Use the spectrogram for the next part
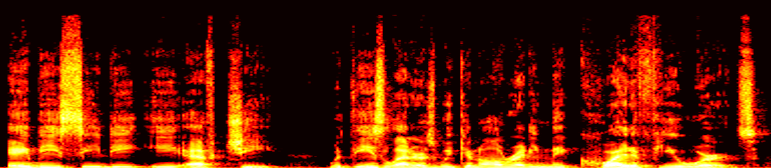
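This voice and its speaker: Patient, husky storybook man read by a man. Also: mid-range voice, lively intonation, measured pace. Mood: patient, instructive. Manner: instructive, gently encouraging. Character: patient, kindly man teaching his pet monkey letters. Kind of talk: storybook character dialogue.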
